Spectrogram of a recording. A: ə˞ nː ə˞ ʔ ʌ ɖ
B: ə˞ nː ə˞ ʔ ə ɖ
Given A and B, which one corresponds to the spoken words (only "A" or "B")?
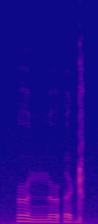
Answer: B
